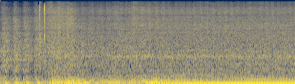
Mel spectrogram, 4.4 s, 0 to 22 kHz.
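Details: 1983 Rabbit GTI rebuilt engine, first fire-up after oil priming, leakdown 5-9% before: catches within a second, rises to a fast steady idle with even low hum, no knocks or misses.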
